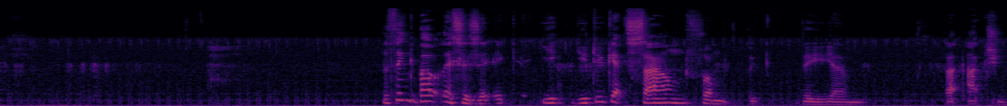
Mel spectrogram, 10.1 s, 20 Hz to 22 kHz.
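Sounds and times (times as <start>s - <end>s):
low hum: 0.0s - 10.0s
person speaking: 3.8s - 8.7s.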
